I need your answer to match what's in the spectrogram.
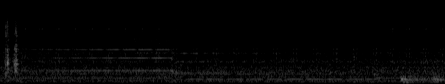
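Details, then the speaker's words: Untested dual-speed PC floppy drive, freshly cleaned: steady whirring spin with faint repeating ticks and sharp clicks at start and near the end, and the drive won't read the disc; owner suspects dirt on the heads. "oh I'm not sure this drive is working properly [Music] yeah I know I think there's a problem here it's not reading the disc either"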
